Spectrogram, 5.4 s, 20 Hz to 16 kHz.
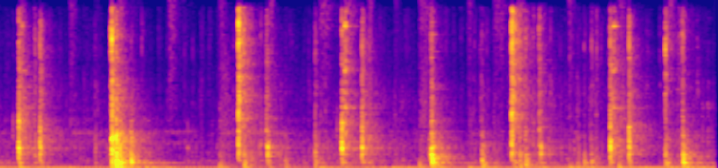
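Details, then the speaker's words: Bicycle with a 1x drivetrain during rear derailleur indexing: uneven sharp clicks from the cassette as the chain climbs and skips a cog; cable tension needs a small further tweak. "yeah this one wants to jump a little bit uhhuh you you've seen that"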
